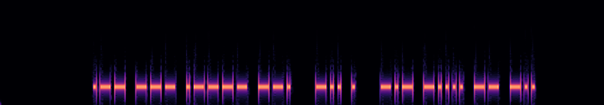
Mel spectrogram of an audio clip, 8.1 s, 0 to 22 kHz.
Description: Morse code, heard as a keyed tone, about 25 wpm, 700 Hz. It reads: WO1G DE K6MD
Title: USA Callsign DE Callsign - 4 Characters - 25wpm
